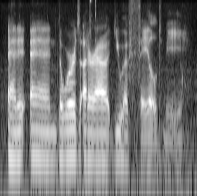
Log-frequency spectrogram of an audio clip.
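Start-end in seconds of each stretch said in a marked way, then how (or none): 2.2-3.6 deep, dark, rumbling voice. Game master voicing a voice the players have never heard: dark rumbling voice. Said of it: "a dark voice that you've never".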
